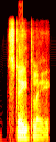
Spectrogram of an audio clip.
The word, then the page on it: stately: British English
